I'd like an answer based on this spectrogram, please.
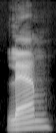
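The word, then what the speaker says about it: lamb: அதுல wன்ற சவுண்டு வரல அடுத்தது எம் பி இந்த இரண்டு எழுத்துக்கள் சேரும் பொழுது எம் மட்டும்தான் உச்சரிக்கப்படுகிறது பி உச்சரிக்கப்படுவதில்லை வெறும்னா ம் அப்படிங்கிற சவுண்டுதான் வருது வார்த்தைகளை வாசிக்கிறேன் கோ லேம் தம் அதற்கு கீழே உள்ள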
